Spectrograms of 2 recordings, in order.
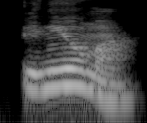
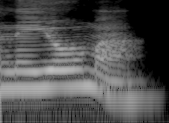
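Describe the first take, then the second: First: A strong, emphasized p comes before the n. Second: The word starts with n; no p sound. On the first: "So if you strengthen the p" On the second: "others would simply ignore the P. It just becomes a neuma"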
